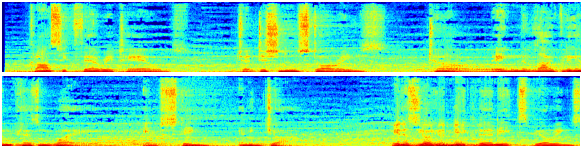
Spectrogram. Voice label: Asian Accent; foreign languages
